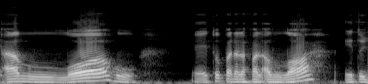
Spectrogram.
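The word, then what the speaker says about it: الله: besar Kemudian pada lafal Allah di sini lam tafhim lamnya harus dibaca dengan tebal bukan Alla tapi Allahu yaitu pada lafal Allah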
